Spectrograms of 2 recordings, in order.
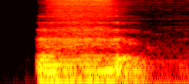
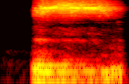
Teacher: we pronounce the voiced TH sound, which is th, as Z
